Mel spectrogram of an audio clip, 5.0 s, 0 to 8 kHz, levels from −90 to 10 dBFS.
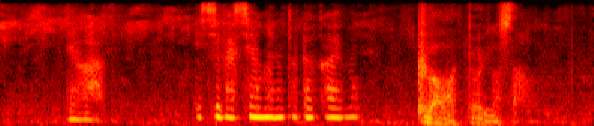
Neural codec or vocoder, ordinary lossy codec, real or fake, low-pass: codec, 16 kHz, 2 kbps, FreqCodec, smaller model; none; fake; 7.2 kHz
